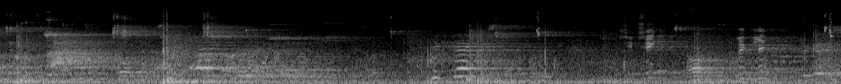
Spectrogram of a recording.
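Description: Indoor pickup basketball game: a basketball bouncing and players' feet on a hardwood court, with players' voices calling out now and then.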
